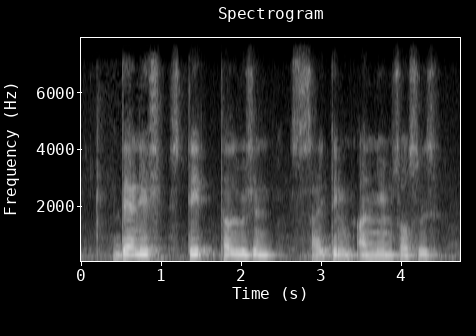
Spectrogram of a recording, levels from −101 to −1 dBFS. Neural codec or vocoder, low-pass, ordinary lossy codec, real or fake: codec, 16 kHz, 4 kbps, FunCodec, trained on LibriTTS, 50 frames a second; 7.2 kHz; Opus, 32 kbps; fake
